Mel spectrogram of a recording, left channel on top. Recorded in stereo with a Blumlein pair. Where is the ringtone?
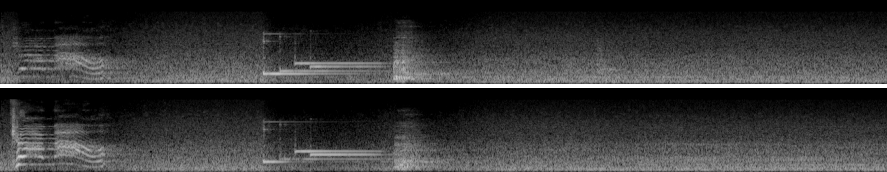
10° left, 2.0 m.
